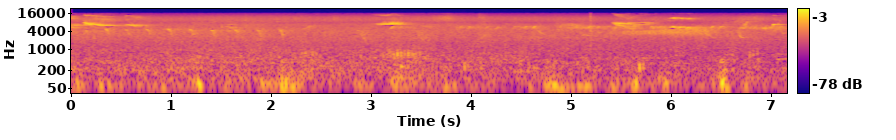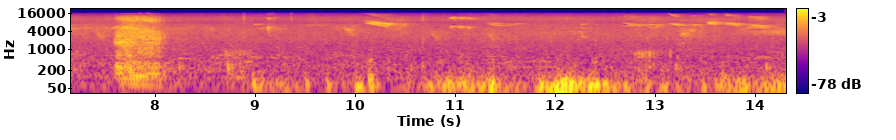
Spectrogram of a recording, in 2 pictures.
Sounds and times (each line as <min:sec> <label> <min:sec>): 0:00.0 tropical birds 0:14.3
0:02.0 Animales 0:04.8
0:05.5 Animales 0:10.4
0:12.6 Animales 0:14.3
